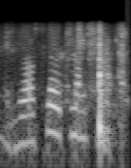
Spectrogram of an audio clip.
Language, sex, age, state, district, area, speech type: Telugu, female, 18-30, Telangana, Mancherial, rural, conversation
